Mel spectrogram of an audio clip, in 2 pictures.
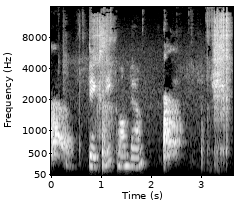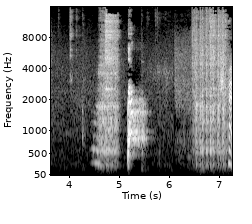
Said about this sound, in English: that's my husband coming home and the dog's giving him a very vigorous greeting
